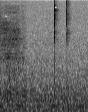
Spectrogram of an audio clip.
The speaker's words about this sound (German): Ich habe hier, sorry, wegen dem, äh, wegen, dem Braseln da und wegen dem Klicken. Das eine, dieses Klicken hier, das da, ist meine Maus, mit der ich hier gerade arbeite.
